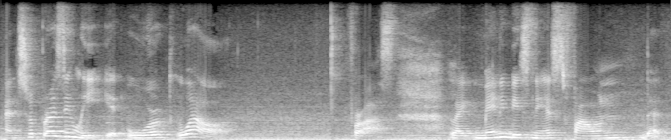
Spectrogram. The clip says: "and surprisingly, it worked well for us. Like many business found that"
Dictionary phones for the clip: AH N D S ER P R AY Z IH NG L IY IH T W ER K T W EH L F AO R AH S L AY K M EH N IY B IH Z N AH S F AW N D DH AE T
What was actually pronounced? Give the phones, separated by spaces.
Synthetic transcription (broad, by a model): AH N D S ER P R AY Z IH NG L IY IH T W ER K T W EH L F AO R AH S L AY K M EH N IY B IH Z N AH S F AW N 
